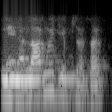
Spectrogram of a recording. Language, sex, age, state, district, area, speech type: Telugu, male, 18-30, Telangana, Nizamabad, urban, conversation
